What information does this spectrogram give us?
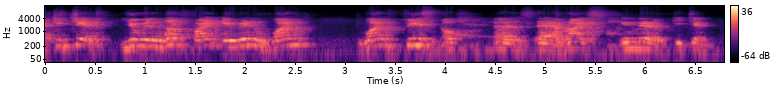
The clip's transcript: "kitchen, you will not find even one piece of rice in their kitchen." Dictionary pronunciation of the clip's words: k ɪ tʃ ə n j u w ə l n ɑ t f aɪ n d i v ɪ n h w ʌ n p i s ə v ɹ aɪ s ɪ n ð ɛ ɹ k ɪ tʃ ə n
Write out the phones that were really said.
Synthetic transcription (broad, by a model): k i tʃ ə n j u w ə l n ɑ t f aɪ n d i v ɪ n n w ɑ n f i s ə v ɹ aɪ s ɪ n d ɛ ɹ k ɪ tʃ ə n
